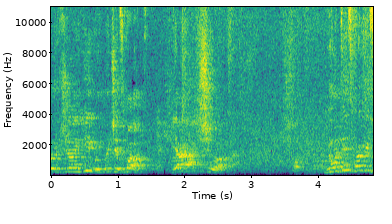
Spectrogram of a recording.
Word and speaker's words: Yeshua: If you were speaking Hebrew, you would say Yeshua. So the Hebrew would say Yeshua. The Greek would say Yusos. The English Yusos is Jesus. The Spanish is spelled the same way, but they say Jesus. But when they say Jesus, when they say Jesus, when they say Yusos or Yeshua, it's the same.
